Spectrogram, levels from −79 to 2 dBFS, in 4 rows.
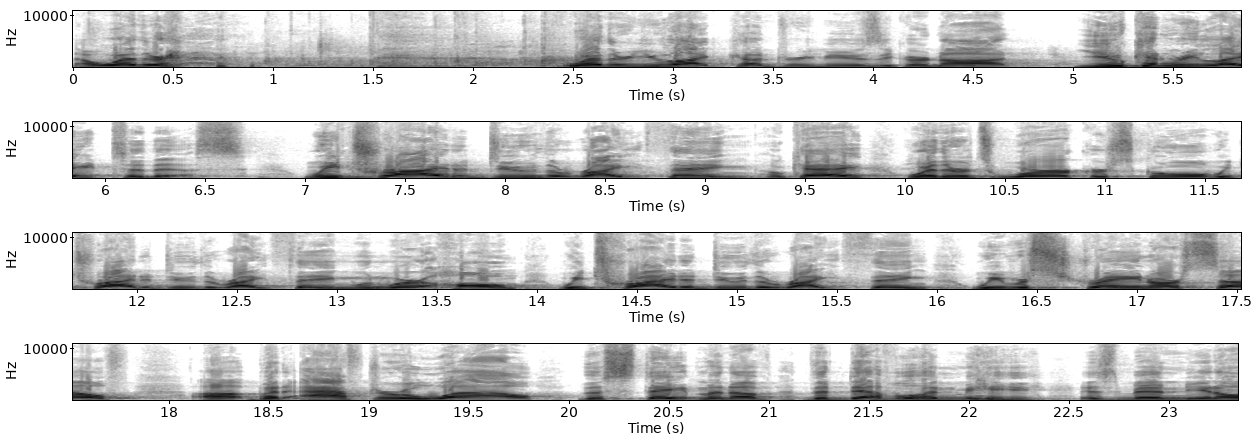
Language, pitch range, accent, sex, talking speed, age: English, 185-265 Hz, American, male, 155 wpm, 40-59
